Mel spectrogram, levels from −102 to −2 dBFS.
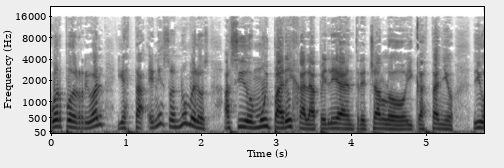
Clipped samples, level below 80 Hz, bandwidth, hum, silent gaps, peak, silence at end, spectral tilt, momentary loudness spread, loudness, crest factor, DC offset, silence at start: under 0.1%; -30 dBFS; 16 kHz; none; none; -2 dBFS; 0 s; -5.5 dB/octave; 8 LU; -15 LUFS; 12 dB; under 0.1%; 0 s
